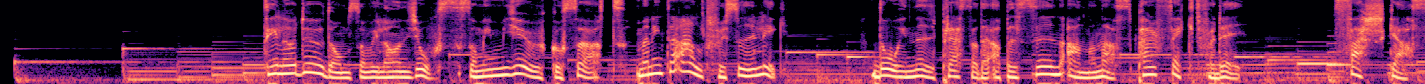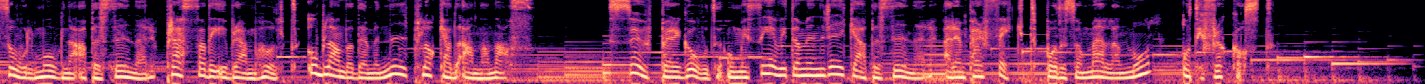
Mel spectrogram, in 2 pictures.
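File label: Swedish female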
